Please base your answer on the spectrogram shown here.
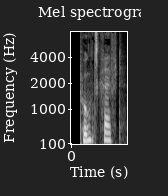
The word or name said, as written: PUNKTSKRIFT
